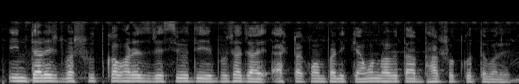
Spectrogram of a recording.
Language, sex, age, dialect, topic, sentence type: Bengali, male, 18-24, Northern/Varendri, banking, statement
